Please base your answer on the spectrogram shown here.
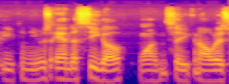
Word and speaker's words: Siegel: It's pronounced like the bird, seagull.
